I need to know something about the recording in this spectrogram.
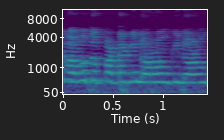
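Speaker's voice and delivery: ordinary delivery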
